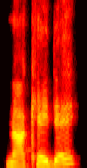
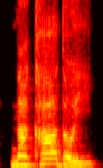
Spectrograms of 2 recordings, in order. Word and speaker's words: Nakadoi: you too um and i tried an online pronunciation and they said your last name is nakede oh my my last name is nakadoi oh you say that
